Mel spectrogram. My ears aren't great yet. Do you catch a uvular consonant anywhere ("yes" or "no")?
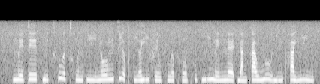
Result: no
